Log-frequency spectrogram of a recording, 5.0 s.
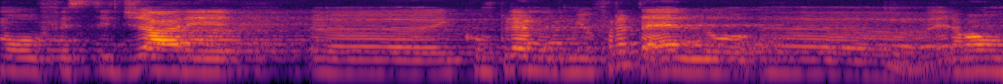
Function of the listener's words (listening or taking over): listening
